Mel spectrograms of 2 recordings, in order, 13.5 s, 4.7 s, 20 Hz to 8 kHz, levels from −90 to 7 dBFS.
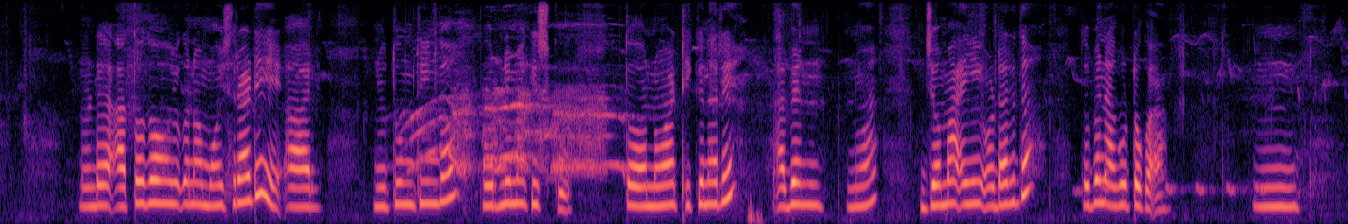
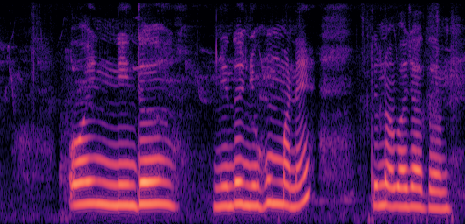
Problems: constant background noise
